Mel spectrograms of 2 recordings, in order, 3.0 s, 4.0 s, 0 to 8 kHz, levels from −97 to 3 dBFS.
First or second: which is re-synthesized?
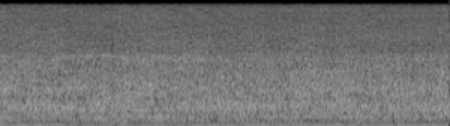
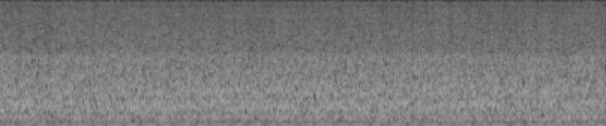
first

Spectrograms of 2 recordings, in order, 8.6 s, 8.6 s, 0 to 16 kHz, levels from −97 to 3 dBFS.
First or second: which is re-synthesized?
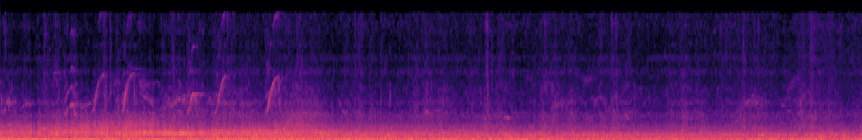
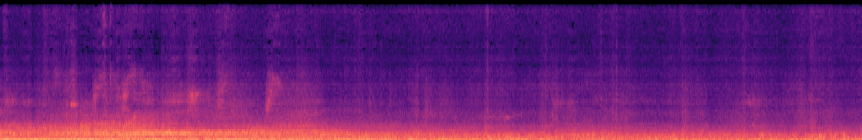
second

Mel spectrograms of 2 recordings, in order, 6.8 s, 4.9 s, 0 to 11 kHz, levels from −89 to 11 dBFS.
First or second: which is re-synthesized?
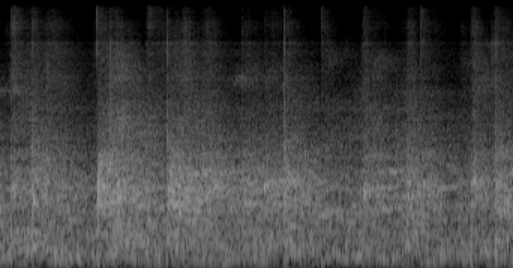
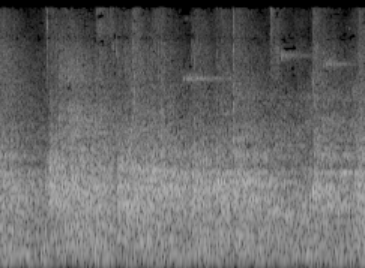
first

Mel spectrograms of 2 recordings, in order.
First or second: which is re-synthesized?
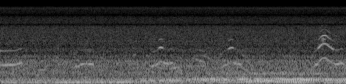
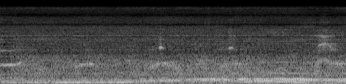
second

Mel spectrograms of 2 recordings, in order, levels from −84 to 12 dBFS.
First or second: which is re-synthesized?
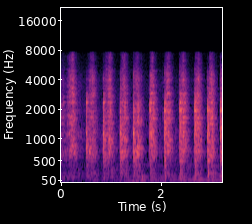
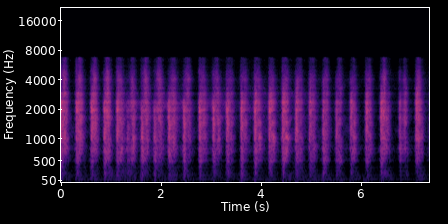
second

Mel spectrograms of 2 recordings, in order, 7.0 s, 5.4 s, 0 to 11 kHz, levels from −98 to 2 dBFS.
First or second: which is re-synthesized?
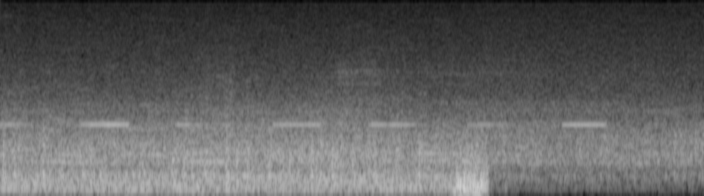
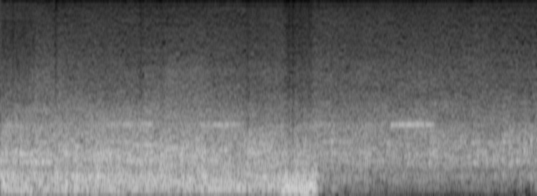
second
